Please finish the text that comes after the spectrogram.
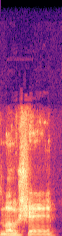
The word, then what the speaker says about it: Moshe: zipporah uh anyways so moshe pronounced moshe uh which is from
